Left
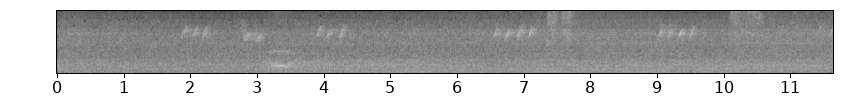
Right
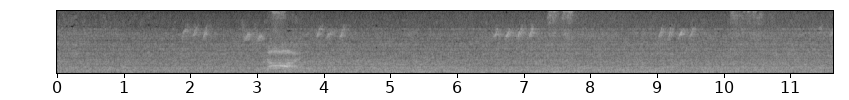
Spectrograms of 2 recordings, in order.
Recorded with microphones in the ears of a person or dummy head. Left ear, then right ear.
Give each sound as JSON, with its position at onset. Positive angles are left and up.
{"t": 0.0, "sound": "running water", "side_deg": 35, "distance_m": 0.9}
{"t": 3.1, "sound": "a shout", "side_deg": -15, "distance_m": 0.6}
